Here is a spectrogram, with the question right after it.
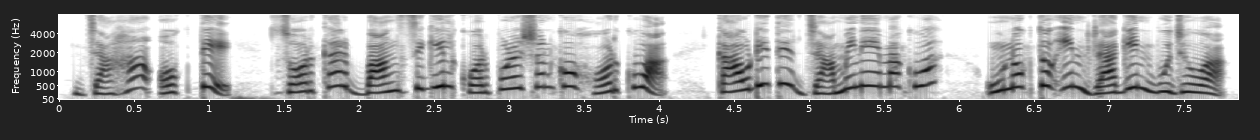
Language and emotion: Santali, angry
